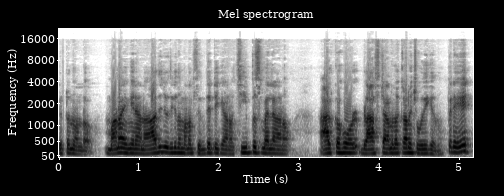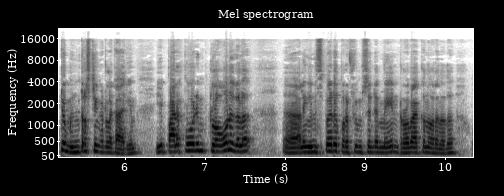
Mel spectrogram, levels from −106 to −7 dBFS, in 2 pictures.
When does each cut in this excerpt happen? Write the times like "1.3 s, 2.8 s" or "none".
4.8 s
